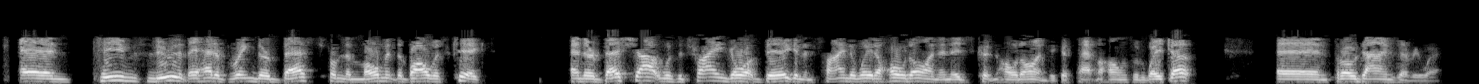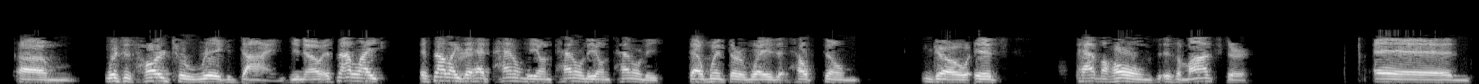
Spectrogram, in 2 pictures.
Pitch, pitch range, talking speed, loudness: 135 Hz, 115-145 Hz, 180 wpm, -11 LUFS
